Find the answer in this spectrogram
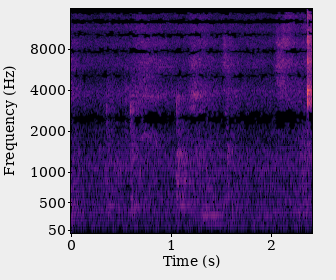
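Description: Faint ticking over low, steady room noise.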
